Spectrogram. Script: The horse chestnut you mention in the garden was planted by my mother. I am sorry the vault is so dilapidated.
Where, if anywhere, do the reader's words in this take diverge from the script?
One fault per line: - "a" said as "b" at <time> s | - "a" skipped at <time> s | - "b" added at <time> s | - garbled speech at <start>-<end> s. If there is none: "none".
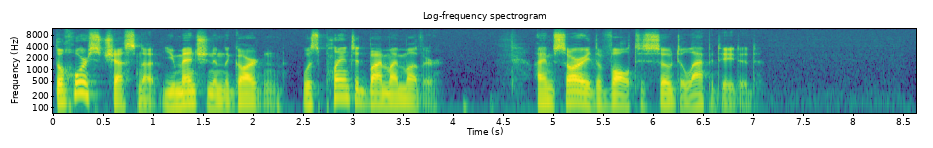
none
